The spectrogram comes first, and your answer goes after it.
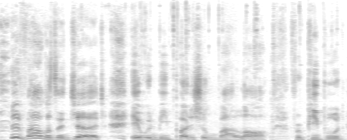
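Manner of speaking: high laughing mock ruling; giggling mock judge. Real, not acted.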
